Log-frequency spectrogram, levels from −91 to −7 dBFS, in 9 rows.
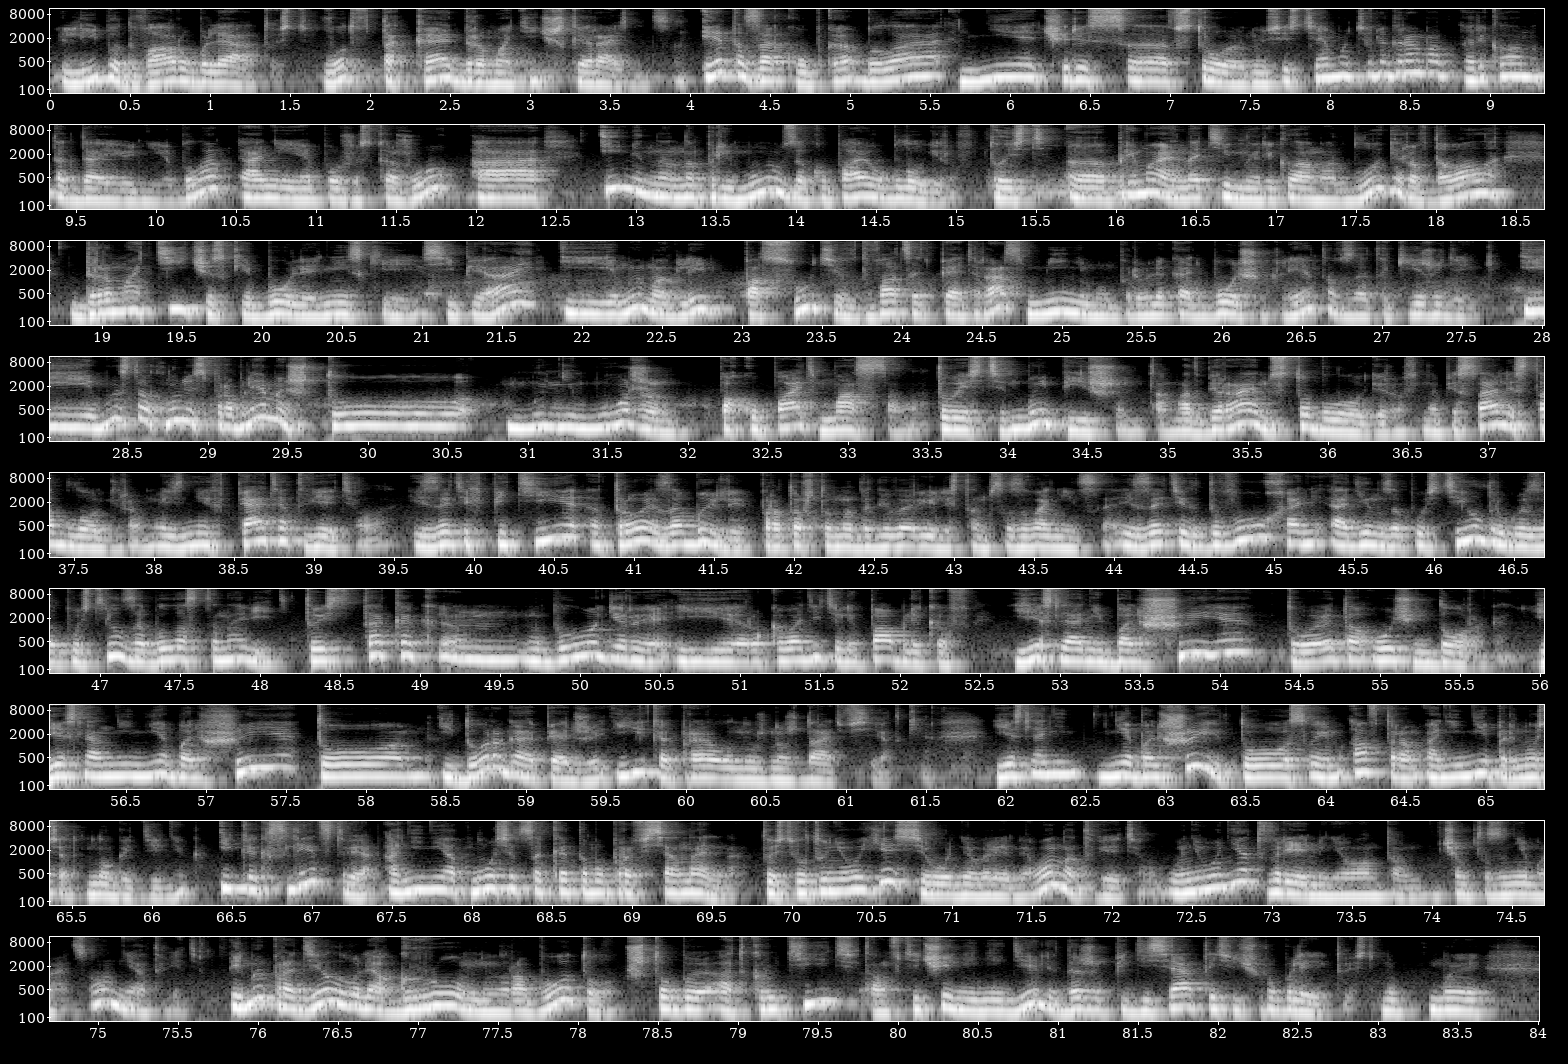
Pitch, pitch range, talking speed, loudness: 160 Hz, 140-190 Hz, 140 wpm, -20 LUFS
